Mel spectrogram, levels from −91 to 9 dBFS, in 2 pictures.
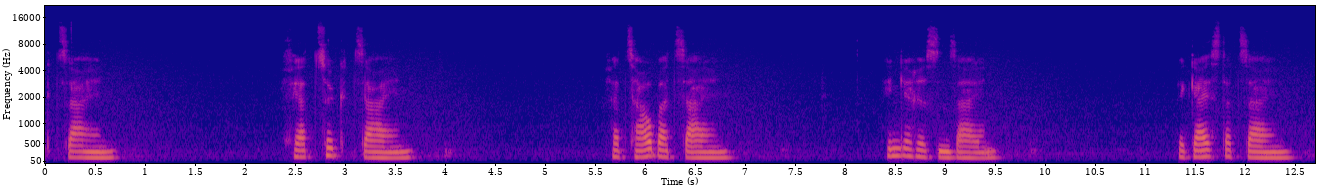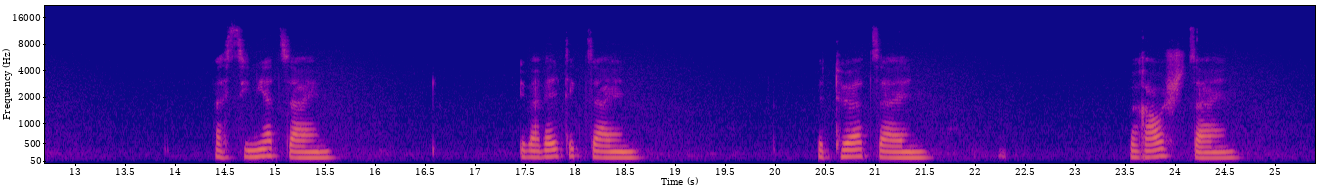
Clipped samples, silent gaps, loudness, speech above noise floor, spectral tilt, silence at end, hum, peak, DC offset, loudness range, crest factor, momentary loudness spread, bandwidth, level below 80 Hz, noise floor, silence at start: under 0.1%; none; -34 LUFS; 38 dB; -7 dB/octave; 0.75 s; none; -16 dBFS; under 0.1%; 2 LU; 22 dB; 12 LU; 13 kHz; -86 dBFS; -71 dBFS; 0 s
